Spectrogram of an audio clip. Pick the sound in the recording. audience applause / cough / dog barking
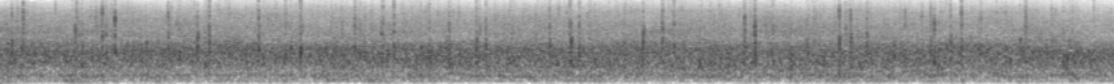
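audience applause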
